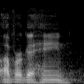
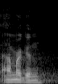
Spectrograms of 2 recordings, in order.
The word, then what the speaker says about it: Amergin: In Celtic tradition, one of the earliest poets of Ireland, the precursor to Merlin, was called Abergahain, or in English you pronounce it Amergin.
